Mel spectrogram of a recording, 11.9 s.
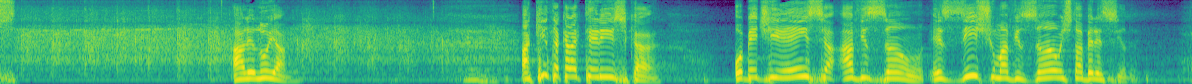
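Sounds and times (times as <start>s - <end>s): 
audience applauding: 0.0s - 5.2s
speech: 2.3s - 3.0s, 4.6s - 6.7s, 7.4s - 11.4s.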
